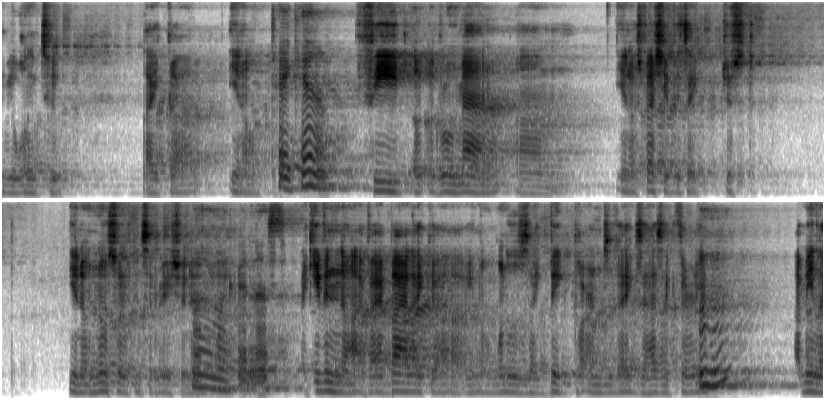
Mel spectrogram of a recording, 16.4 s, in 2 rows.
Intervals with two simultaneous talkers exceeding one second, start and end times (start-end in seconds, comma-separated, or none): none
